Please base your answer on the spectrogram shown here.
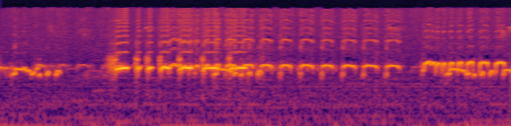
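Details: Local zebra doves calling back and forth in vigorous song: after a quiet start, a run of rapid, clipped, arched cooing notes at a steady mid pitch. A second burst of denser notes joins near the end, with low background rumble.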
